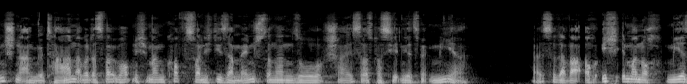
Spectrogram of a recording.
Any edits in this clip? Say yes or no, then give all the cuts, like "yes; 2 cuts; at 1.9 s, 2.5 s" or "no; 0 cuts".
no; 0 cuts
